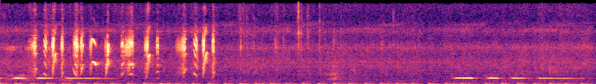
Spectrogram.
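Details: Oriental white-eye (wiceh) in tarung fighting-style song: a quick run of high, sharp chirps in the first seconds, mixed with steady mid-pitched whistled tones that return near the end, over a low hum.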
